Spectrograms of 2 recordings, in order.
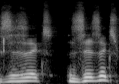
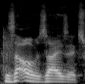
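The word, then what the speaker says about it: Zzyzx: I actually drove this road, when I drove it, there was like Zizix Road, I think is how they pronounce it. Z-Z-Y-Z-X. Yeah, Zizix. Zizix.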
